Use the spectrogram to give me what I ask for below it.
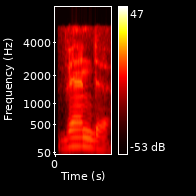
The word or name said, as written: Venda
